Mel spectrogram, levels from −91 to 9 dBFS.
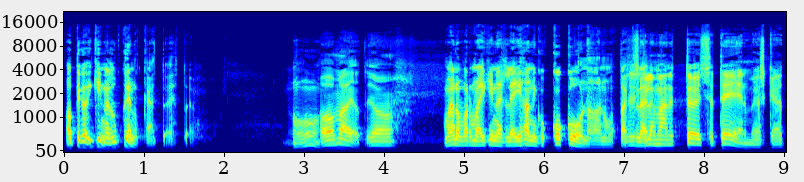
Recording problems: thin; very; fading below 300 Hz

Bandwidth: 15 kHz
